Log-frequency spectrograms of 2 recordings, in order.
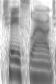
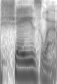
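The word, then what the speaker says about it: chaise lounge: I already held myself accountable on the Patreon, but last week I corrected Millie's pronunciation of Chasse Lounge, and I said it was Chase Lounge. It's actually Shays Lounge.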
